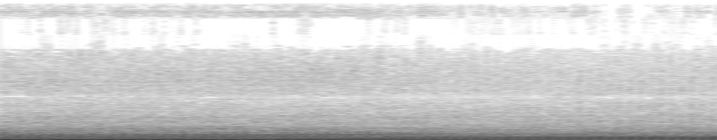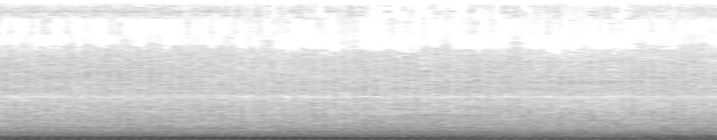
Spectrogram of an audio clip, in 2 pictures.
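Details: Front-load washing machine running: a steady low rumble with a regular thump about three times a second under the drum noise. Cause unknown. Abnormal running noise.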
